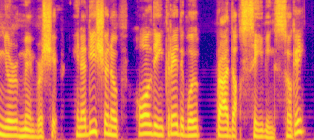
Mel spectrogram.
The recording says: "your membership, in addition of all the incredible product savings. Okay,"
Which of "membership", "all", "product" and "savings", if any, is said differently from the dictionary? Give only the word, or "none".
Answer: savings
